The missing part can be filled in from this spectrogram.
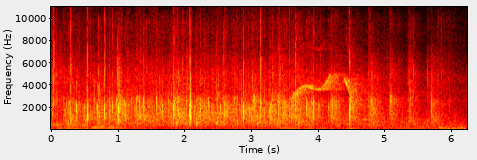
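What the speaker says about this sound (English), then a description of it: "Another round of applause for this." An audience at a school graduation ceremony claps in a steady, loud round of applause, individual claps distinct and fairly near, tapering slightly toward the end with a faint whistle midway.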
